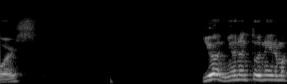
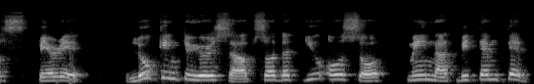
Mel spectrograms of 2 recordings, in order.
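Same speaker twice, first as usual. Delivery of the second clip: louder, preaching the verse with weight; scripture reading; 4 dB louder than usual. Acted. Preacher reading the verse to the brothers, forceful. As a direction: proclaim it to the congregation.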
